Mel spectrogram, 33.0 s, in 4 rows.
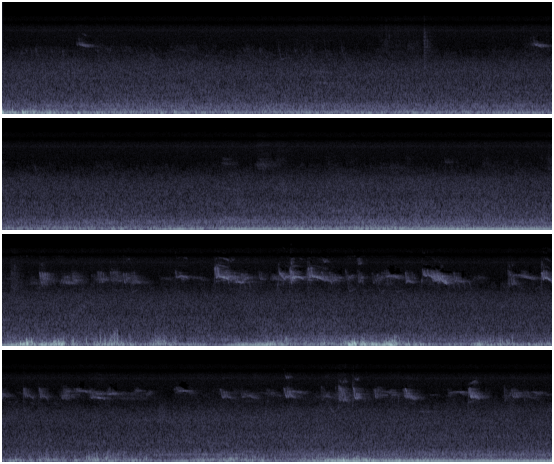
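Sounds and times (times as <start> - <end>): small birds chirping: 0.4 - 2.0, 7.8 - 8.3, 16.5 - 33.0.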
